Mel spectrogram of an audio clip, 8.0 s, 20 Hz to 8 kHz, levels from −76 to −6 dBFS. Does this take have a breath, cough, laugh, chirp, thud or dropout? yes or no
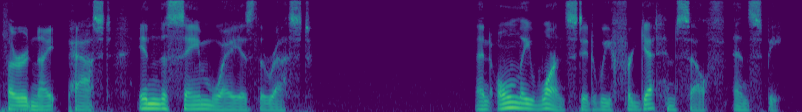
no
